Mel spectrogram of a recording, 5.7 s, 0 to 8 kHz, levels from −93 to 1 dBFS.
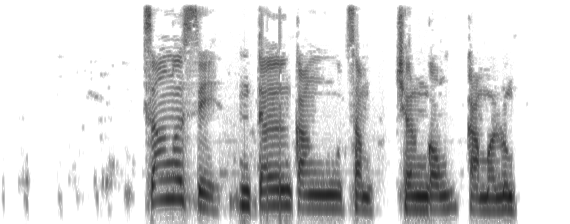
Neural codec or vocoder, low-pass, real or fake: none; 7.2 kHz; real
